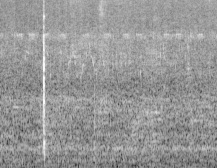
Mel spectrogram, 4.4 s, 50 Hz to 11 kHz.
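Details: Honey bee hive being inspected on June 20, 2022, the blue hive: a soft continuous buzzing drone from many bees, broken once early on by a single loud sharp click.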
